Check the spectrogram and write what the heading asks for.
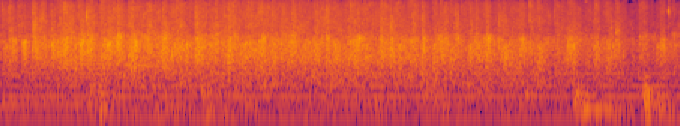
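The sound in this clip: Audience applause welcoming a speaker to the stage, a dense and steady patter of many hands clapping that carries on throughout and eases slightly toward the end.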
